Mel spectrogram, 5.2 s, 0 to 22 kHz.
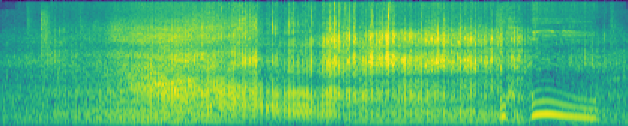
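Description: A 1965 Ford Mustang thunders past on a flyby, its engine roaring loud and steady as it approaches and then fading with a falling pitch, with a short shout of excitement near the end.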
